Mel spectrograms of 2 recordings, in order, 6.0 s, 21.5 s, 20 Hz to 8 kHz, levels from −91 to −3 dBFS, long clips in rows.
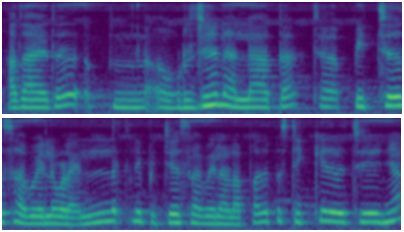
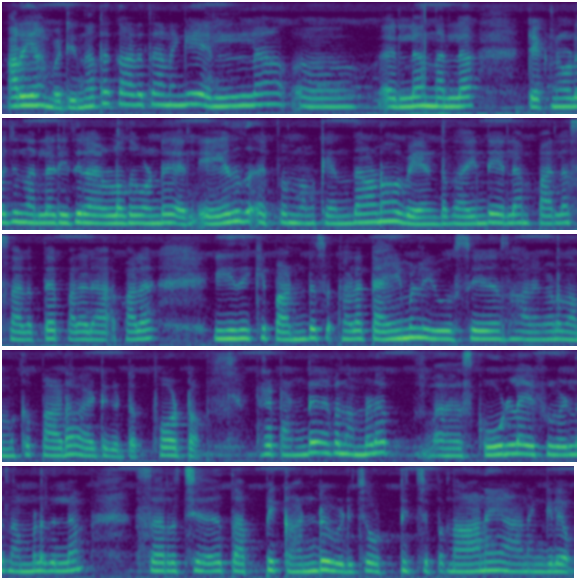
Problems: low volume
